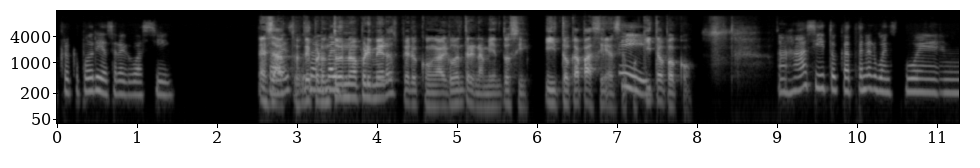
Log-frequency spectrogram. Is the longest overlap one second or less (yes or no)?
no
